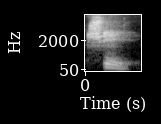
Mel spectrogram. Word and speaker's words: Qi: Whenever you see like a a key charger or QI or whatever, it's just like Chee. take the copper Pronounce chee. It's chee. It's Chinese.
